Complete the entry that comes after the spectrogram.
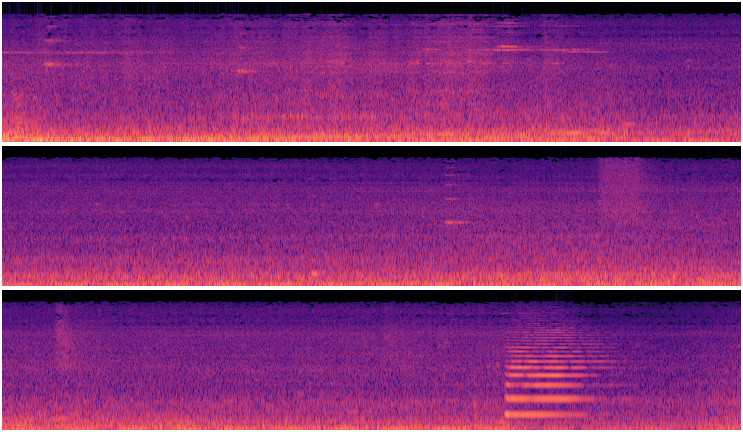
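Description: Steady rumble of a passenger train rolling slowly alongside a station platform as it comes to a stop. About twenty seconds in, a single horn blast of about a second sounds.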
